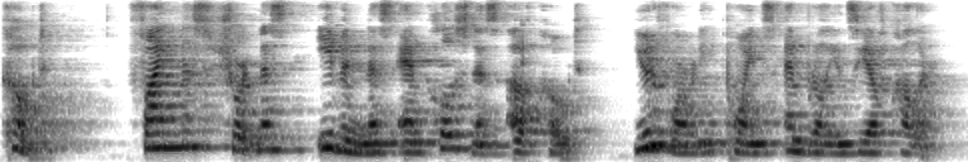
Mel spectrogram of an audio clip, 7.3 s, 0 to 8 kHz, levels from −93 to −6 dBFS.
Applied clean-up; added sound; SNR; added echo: classical method WPE with log-MMSE.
